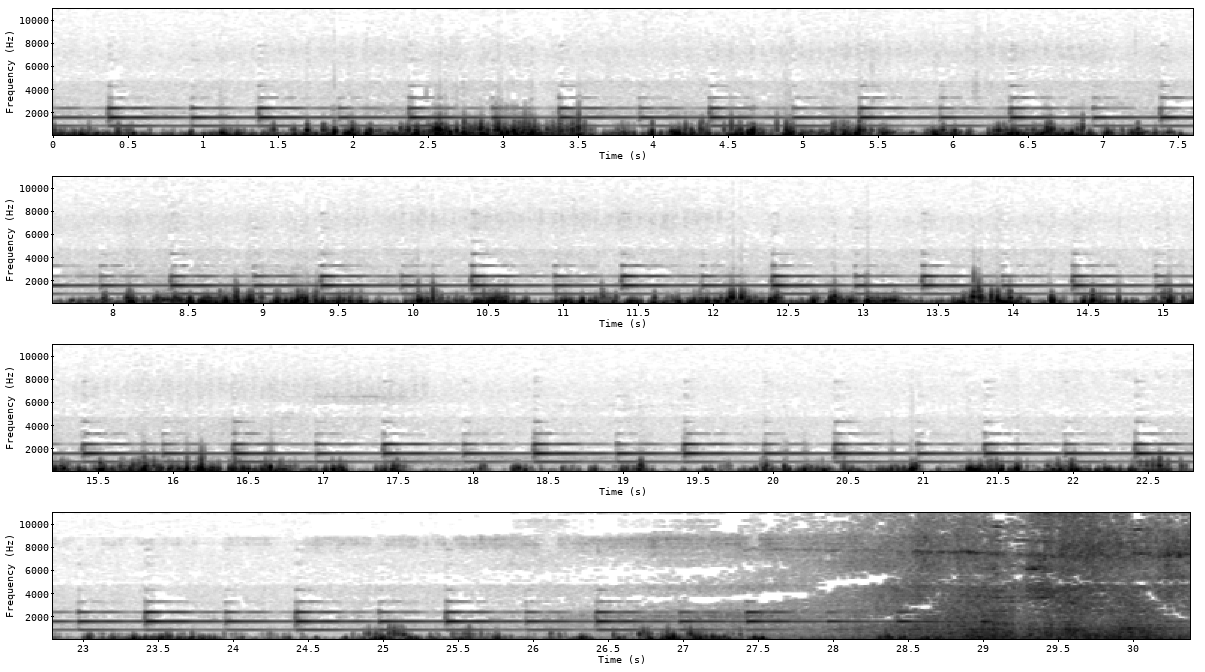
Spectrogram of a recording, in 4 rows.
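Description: A level-crossing warning signal's electronic bell rings in a steady, evenly repeated rhythm over wind buffeting the microphone. From about 27 seconds in, a diesel railcar is heard approaching and reaching the crossing, its noise swelling over the bell.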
